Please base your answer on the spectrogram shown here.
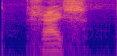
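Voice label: "grijs", Dutch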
